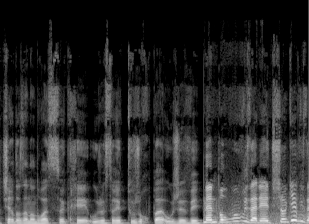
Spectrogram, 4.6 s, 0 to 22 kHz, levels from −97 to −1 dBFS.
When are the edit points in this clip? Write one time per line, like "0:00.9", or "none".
0:03.0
